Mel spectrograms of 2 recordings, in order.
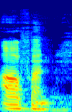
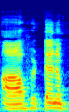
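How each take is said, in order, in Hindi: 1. बीच में 't' की ध्वनि साइलेंट है। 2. बीच में 't' की ध्वनि बोली जाती है। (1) "टी क्या होगा? साइलेंट होगा" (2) "वह टी का साउंड देते हैं, जबकि ऑफ्टन नहीं पढ़ा जाता"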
